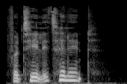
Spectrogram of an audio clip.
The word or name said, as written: fortælletalent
